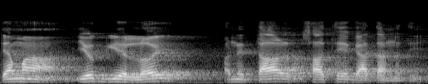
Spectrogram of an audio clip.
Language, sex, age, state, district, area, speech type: Gujarati, male, 18-30, Gujarat, Morbi, rural, spontaneous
